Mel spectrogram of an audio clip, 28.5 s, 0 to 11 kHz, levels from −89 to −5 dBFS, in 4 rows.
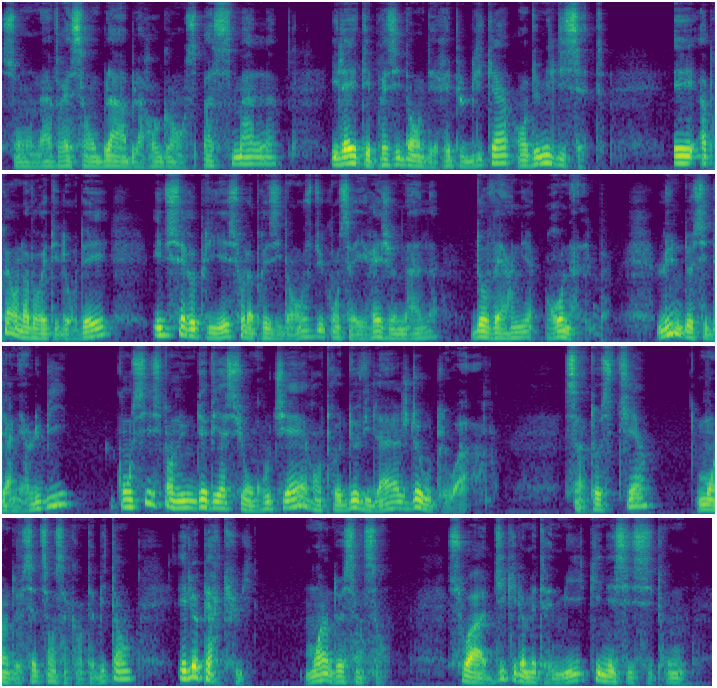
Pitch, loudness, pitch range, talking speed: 105 Hz, -23 LUFS, 90-130 Hz, 130 wpm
